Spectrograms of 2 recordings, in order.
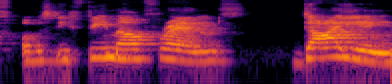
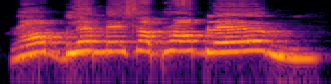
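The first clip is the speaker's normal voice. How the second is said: hyped; 6 semitones higher, 3 dB louder than usual. Real, not acted. Hyping a song title.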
